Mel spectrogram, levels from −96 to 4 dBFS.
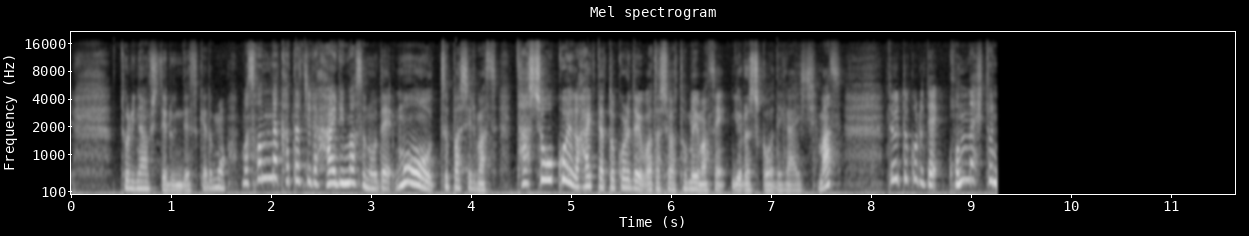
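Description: A speech clip with an audio dropout to silence from 9.25 s to the end. The sound cuts off mid-flow into silence with no room tone, most likely from a lost input or a stray mute. The waveform shows a dead flat line and the spectrogram goes completely blank.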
